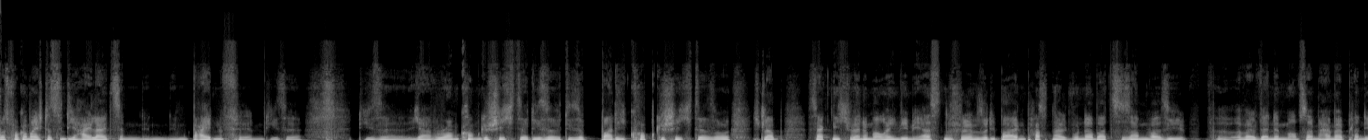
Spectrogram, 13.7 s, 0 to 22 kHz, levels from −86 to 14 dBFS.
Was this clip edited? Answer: no; 0 cuts

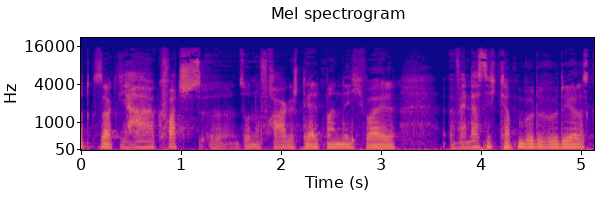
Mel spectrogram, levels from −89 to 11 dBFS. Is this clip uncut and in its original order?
yes; 0 cuts

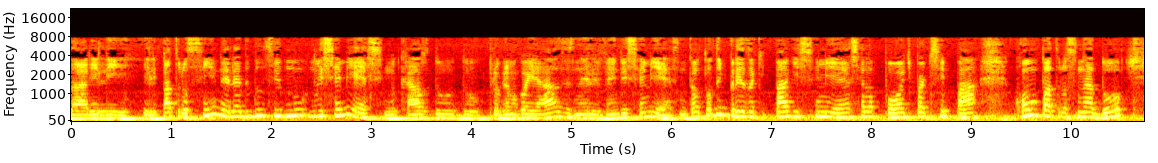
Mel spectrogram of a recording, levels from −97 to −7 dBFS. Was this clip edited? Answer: no; 0 cuts

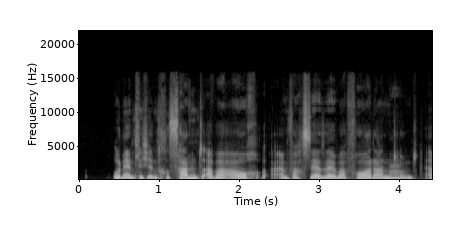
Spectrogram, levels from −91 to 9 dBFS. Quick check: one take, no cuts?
yes; 0 cuts

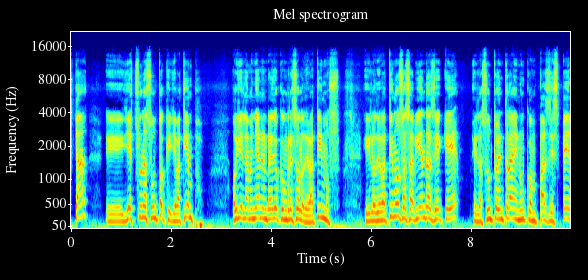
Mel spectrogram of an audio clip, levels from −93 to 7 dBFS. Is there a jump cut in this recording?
no; 0 cuts

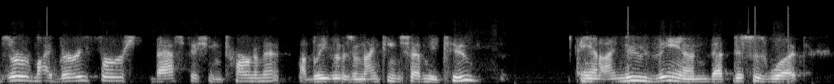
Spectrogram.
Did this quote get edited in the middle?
yes; 2 cuts; at 1.4 s, 2.9 s

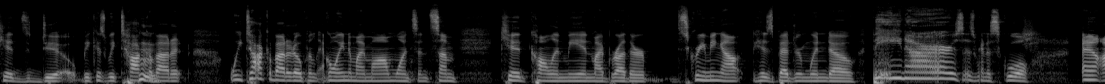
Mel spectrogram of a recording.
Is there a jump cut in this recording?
yes; 4 cuts; at 3.2 s, 6.7 s, 8.6 s, 9.8 s

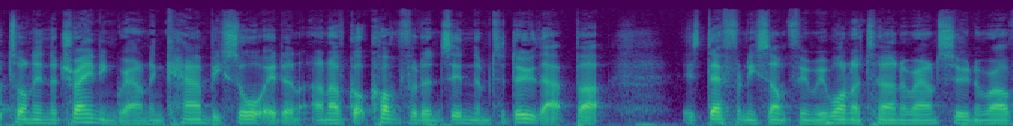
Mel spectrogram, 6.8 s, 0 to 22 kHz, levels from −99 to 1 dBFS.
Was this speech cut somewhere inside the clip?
no; 0 cuts

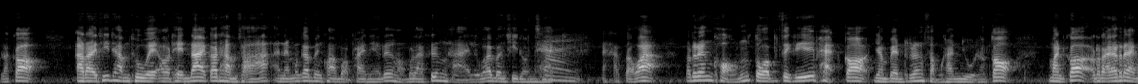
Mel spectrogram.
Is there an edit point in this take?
no; 0 cuts

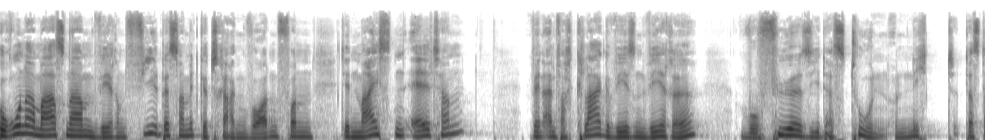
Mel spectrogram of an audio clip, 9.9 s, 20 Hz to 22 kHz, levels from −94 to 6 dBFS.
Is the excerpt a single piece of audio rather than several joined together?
yes; 0 cuts

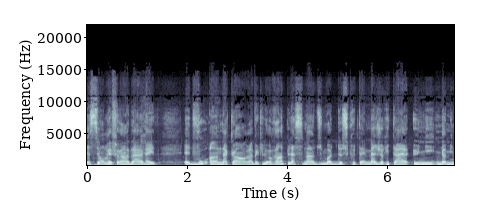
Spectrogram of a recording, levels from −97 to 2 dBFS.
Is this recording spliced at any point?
yes; 1 cut; at 1.2 s

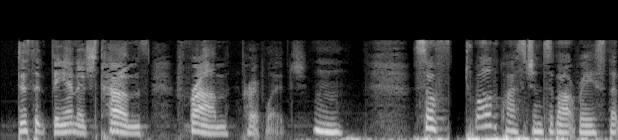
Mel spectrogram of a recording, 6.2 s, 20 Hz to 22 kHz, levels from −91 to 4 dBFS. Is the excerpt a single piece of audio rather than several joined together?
no; 2 cuts; at 1.0 s, 2.4 s

